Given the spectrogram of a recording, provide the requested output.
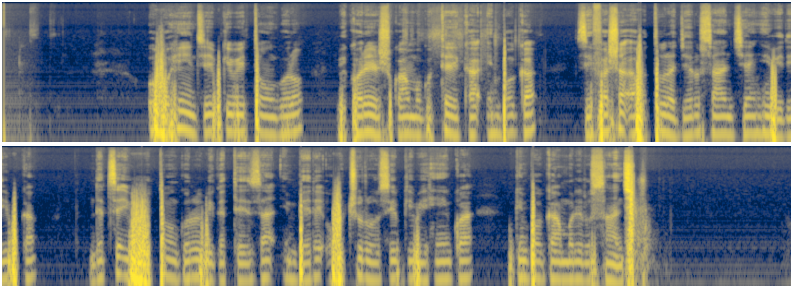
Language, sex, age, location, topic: Kinyarwanda, male, 25-35, Kigali, agriculture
